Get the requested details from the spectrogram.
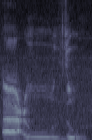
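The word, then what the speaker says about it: أعوذ: Qul a'udzu, zu, bukan du. Bukan ditempel saja, tapi digesek. Ya, bukan juga zu, ini tekanannya sangat lemah, hampir nggak nempel. Nah, ini juga termasuk cara baca yang kurang tepat. Ya, yang benar dia digesek, zu.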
